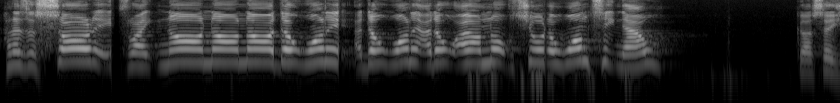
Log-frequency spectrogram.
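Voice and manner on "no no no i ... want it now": panicked refusal. Acted. Acted refusal to God.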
